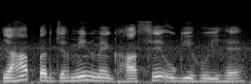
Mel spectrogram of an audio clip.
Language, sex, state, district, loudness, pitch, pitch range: Hindi, male, Jharkhand, Ranchi, -18 LUFS, 155 Hz, 140-175 Hz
